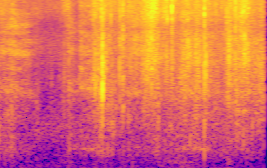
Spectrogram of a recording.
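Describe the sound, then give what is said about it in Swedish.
Footsteps walk back and forth through a small forest grove, making many soft crunching steps in an irregular rhythm, faint against a steady noisy background. “Jag går bara fram och tillbaka här i den här lilla skogsdungen.”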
